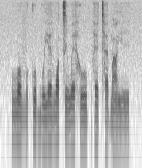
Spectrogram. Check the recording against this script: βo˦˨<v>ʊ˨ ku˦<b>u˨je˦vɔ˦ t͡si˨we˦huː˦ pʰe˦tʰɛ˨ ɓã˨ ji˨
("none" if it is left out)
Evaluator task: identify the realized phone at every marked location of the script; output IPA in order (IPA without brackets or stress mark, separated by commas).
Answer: v, b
